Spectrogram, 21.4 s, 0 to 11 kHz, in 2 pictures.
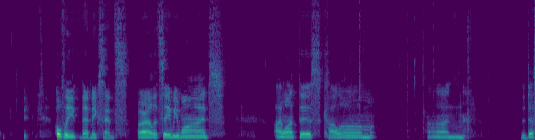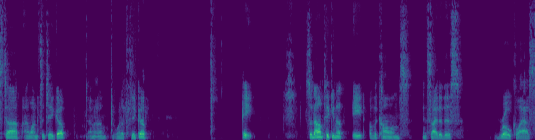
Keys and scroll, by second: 7.0 super+Return, 13.9 Down, 14.8 Return.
